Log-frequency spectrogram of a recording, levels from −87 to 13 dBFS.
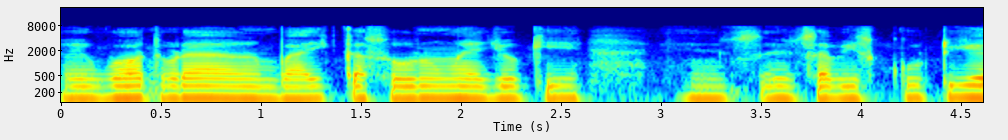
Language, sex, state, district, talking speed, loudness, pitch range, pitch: Hindi, male, Jharkhand, Ranchi, 145 wpm, -19 LUFS, 135-140 Hz, 140 Hz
